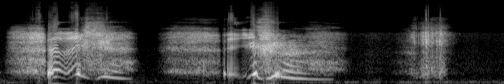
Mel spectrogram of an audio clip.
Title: sneeze allergy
